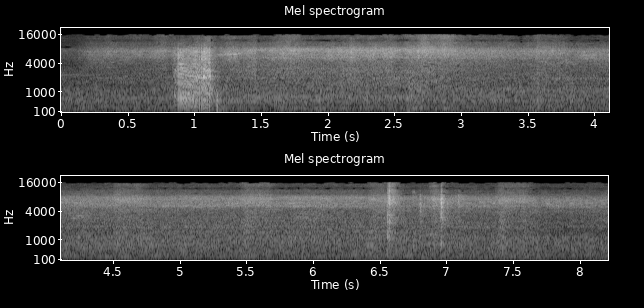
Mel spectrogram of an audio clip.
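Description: Large format inkjet printer running as it prints, a steady mechanical noise from the carriage and paper feed. A brief loud scrape comes about a second in, and two sharp clicks come near the end.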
